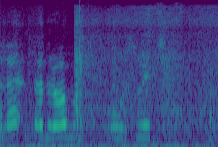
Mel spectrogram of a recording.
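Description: Faint voices talking. About a third of the way in, a steady hiss starts suddenly.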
